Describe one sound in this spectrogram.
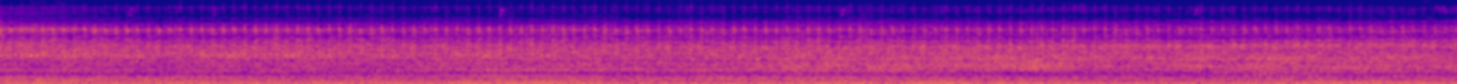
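A small model train motor hums steadily as the train rolls slowly along the track.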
